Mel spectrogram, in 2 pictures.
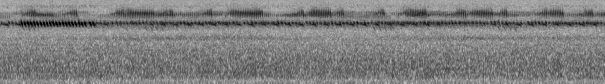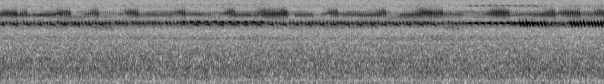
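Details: Nighttime chorus of crickets in an outdoor setting, a continuous shrill high trill with a fainter pulsing line above it, louder buzzy chirp bursts briefly at the start and near the end.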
